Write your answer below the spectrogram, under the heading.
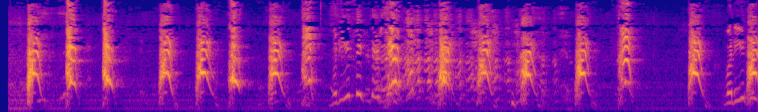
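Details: Pembroke Welsh Corgi puppy barking at an adult dog while trying to get it to play; sharp high yappy barks repeated roughly every half second, some with whiny rising tails, with a woman's voice briefly audible.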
